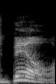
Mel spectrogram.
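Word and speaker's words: Beal: You know, not a lot of people know this, but my name is spelled B E A L, but it's Bill.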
